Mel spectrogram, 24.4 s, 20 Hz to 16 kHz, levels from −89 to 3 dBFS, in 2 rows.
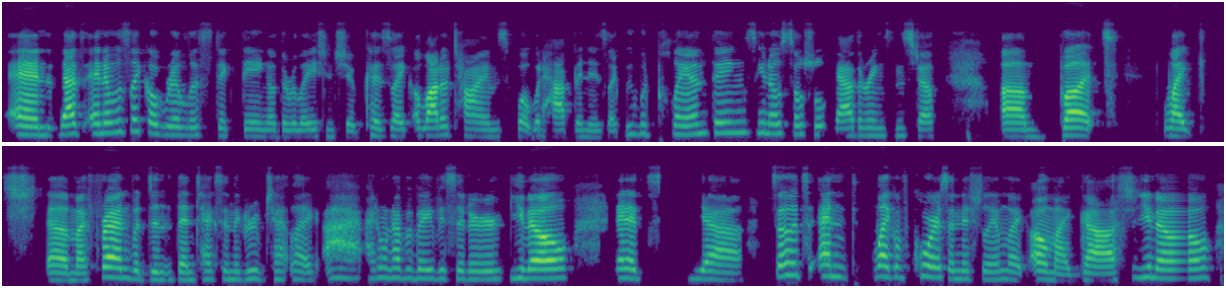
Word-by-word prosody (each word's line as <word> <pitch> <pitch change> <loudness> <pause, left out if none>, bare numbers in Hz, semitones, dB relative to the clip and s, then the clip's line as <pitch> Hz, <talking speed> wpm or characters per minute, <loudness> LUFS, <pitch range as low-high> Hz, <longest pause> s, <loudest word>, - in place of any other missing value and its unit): and 215 -2 +6
that's 245 +2 +5
and 255 +1 +1
it 265 - +4
was 290 +1 -10
like 315 0 -3
a 250 -1 -2
realistic 205 -2 -9
thing 185 -1 -10
of 175 - -12
the 175 - -12
relationship. 170 -1 -12
'Cause, 190 -2 -8
like, 185 -2 -5
a 195 - -7
lot 200 +1 +6
of 220 - -5
times 180 -3 -6
what 185 - -8
would 185 - -10
happen 175 0 -5
is 165 0 -16
like 165 0 -12
we 230 - -17
would 240 -2 -16
plan 235 +2 -4
things, 275 +1 -6
you 270 0 -9
know, 250 0 -3
social 230 -2 -9
gatherings 200 0 -3
and 195 0 -18
stuff. 185 -1 -5 0.7
Um, 175 -1 +3 0.2
but 205 0 +8 0.7
like, 195 0 +2 0.8
uh, 190 -1 +3
my 185 0 +1
friend 255 +2 +6
would 210 -2 -6
den 195 -1 -6
then 200 -1 -2
text 210 +2 -8
in 210 - -9
the 205 - -8
group 215 +1 -8
chat 210 -1 -9
like, 200 -2 -7
"Ah, - - -1
I 220 - -9
don't 250 0 -9
have 245 -1 -2
a 235 - -11
babysitter," 215 -2 -4
you 235 +1 -3
know, 235 +1 +9 0.5
and 240 0 +5
it's 225 -2 -3 0.3
yeah, 200 -4 -1 0.3
so 285 +3 +2
it's 315 0 -5
and 280 -2 +3 0.3
like, 275 0 +4
of 260 -1 -9
course, 265 -3 0
initially 215 -1 -7
I'm 205 +2 -8
like, 205 -2 -5
"Oh 215 -1 +7
my 175 -4 -3
gosh," 180 +2 +2
you 260 +1 -4
know, 230 +1 +2
210 Hz, 180 wpm, -24 LUFS, 190-240 Hz, 0.8 s, know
